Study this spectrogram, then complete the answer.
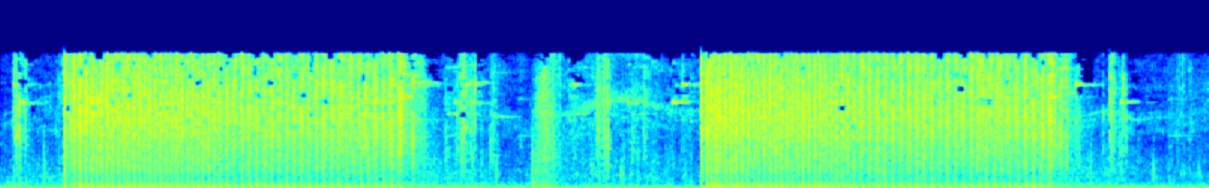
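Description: Automatic gunfire rattles in long, rapid bursts.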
